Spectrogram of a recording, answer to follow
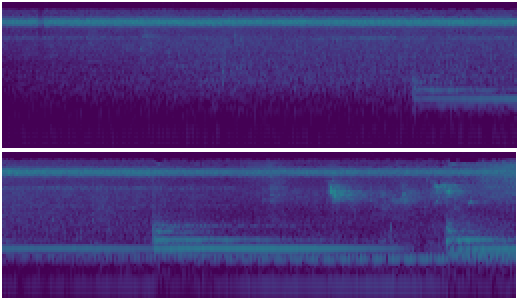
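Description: A struck metal bell, like a temple gong or singing bowl, rings three times about two and a half seconds apart. Each strike sustains with steady tones and grows louder than the last, over a soft rushing hiss that swells in from the start.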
